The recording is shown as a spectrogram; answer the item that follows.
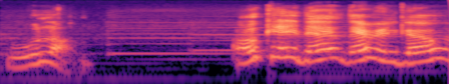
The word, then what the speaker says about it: oolong: Uh like we would pronounce it in Dutch as ulong. It's different in Chinese. It's like woolong.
